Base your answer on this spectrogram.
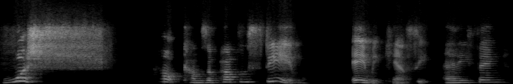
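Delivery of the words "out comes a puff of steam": ordinary delivery, nothing marked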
